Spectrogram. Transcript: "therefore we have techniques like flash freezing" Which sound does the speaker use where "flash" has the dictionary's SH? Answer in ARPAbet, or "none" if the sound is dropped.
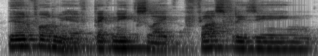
S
